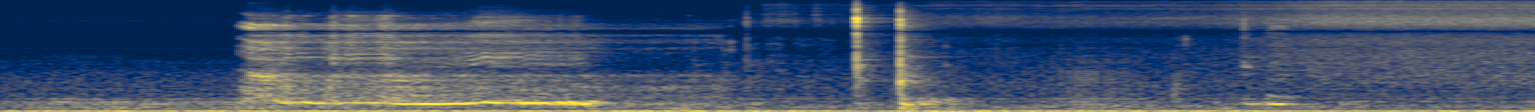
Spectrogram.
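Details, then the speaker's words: Spyder Electra paintball marker, gassed up after cocking: sharp cocking clack, then thin steady high hiss of gas leaking between regulator adjuster and regulator body. "and if you cock the gun, you can hear that there's a leak coming out right here. You can hear the differences."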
